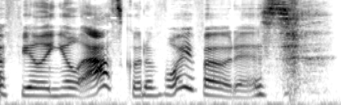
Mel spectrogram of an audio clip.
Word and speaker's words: Voivode: I looked up how to pronounce this word. The Voivode of Transylvania. And Voivode.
